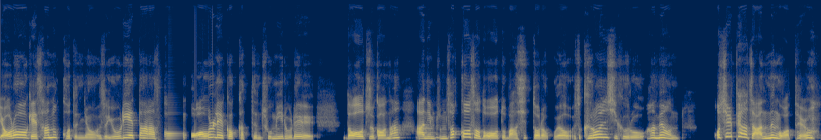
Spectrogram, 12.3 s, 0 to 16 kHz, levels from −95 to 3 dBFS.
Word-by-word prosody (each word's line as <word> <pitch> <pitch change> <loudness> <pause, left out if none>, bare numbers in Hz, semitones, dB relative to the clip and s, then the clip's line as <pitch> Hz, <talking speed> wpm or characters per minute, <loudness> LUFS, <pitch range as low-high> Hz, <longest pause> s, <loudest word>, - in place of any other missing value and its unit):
여러 295 - +6
개 215 -2 +2
사 280 +7 -1
놓거든요. 190 - -3
그래서 - - -7
요리에 275 +7 0
따라서 220 -7 0
어울릴 240 - +4
것 215 -4 -1
같은 175 0 -8
조미료를 200 -1 -3 0.4
넣어 210 +5 +4
주거나 225 +7 -1 0.2
아니면 215 +1 0
좀 215 0 -5
섞어서 335 - +2
넣어도 195 -2 0
맛있더라고요. 180 -2 -2
그래서 - - -13
그런 320 +7 +3
식으로 195 - -4
하면 270 -7 +1 0.5
어 - - -1
실패하지 405 -3 +1
않는 235 - +4
것 - - +2
같아요. 260 +4 -1
225 Hz, 335 characters per minute, -16 LUFS, 195-280 Hz, 0.5 s, 여러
